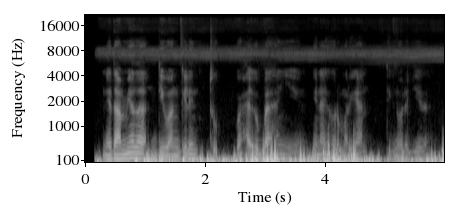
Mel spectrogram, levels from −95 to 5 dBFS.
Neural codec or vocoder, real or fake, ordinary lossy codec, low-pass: none; real; none; 19.8 kHz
